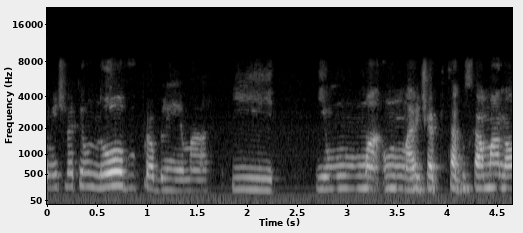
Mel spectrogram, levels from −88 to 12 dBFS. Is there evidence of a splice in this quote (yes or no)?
no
